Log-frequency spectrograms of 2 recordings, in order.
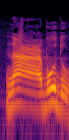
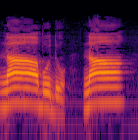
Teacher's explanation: العين الفصيحة أعمق من العين التي تعودنا في العاميات أن ننطقها · Shown in: first take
